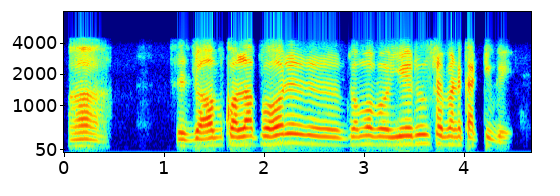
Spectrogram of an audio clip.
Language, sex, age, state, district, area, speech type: Odia, male, 45-60, Odisha, Nayagarh, rural, conversation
